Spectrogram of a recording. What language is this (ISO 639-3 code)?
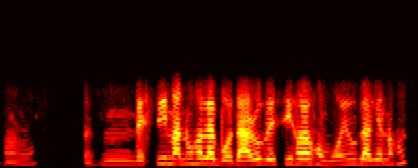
asm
